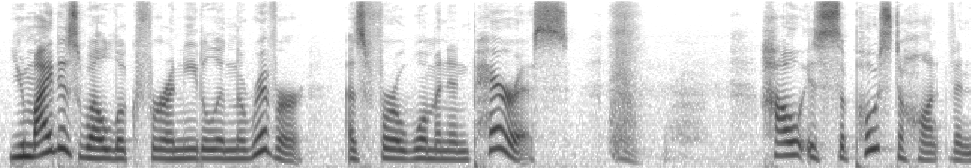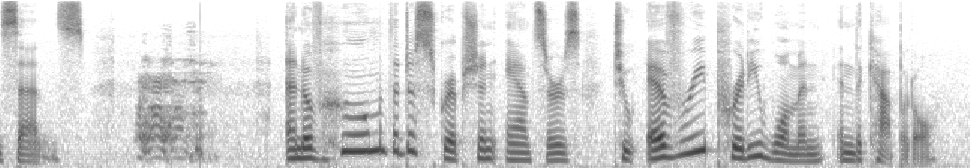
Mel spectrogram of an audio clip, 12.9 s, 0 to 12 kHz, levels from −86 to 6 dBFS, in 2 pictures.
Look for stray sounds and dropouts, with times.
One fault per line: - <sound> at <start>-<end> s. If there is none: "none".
- sniff at 4.0-4.7 s
- throat clearing at 7.4-8.1 s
